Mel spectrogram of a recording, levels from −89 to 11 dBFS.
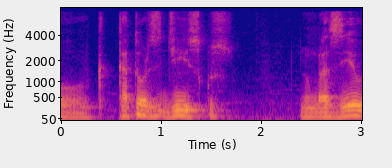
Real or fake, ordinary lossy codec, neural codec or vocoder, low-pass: real; none; none; 7.2 kHz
